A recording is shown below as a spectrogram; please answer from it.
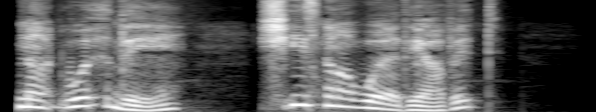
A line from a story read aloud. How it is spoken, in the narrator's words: Katerina Ivanovna cried again with the same warmth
